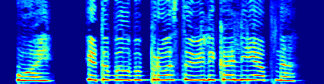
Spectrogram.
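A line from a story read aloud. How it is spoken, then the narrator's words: Joyful squealing exclamation. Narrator (Russian): Взвизгнув от радости, воскликнула Яна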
